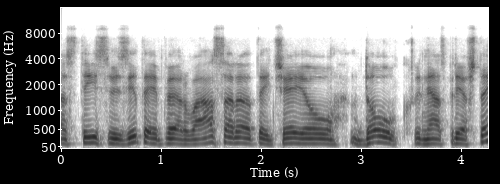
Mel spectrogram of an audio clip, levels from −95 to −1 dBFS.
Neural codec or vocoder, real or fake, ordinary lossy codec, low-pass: codec, 16 kHz, 4.8 kbps, FACodec; fake; Opus, 24 kbps; 7.2 kHz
